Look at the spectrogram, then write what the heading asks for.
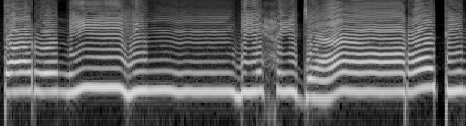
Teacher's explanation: اب جو یہاں پہ قاعدہ ہوگا اس جگہ پہ ہوگا میم ساکن کا اخفا، یہاں پہ ہم نے غنہ کے ساتھ اخفا کرنا ہے، ناک میں تھوڑی دیر آواز کو چھپانا ہے،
